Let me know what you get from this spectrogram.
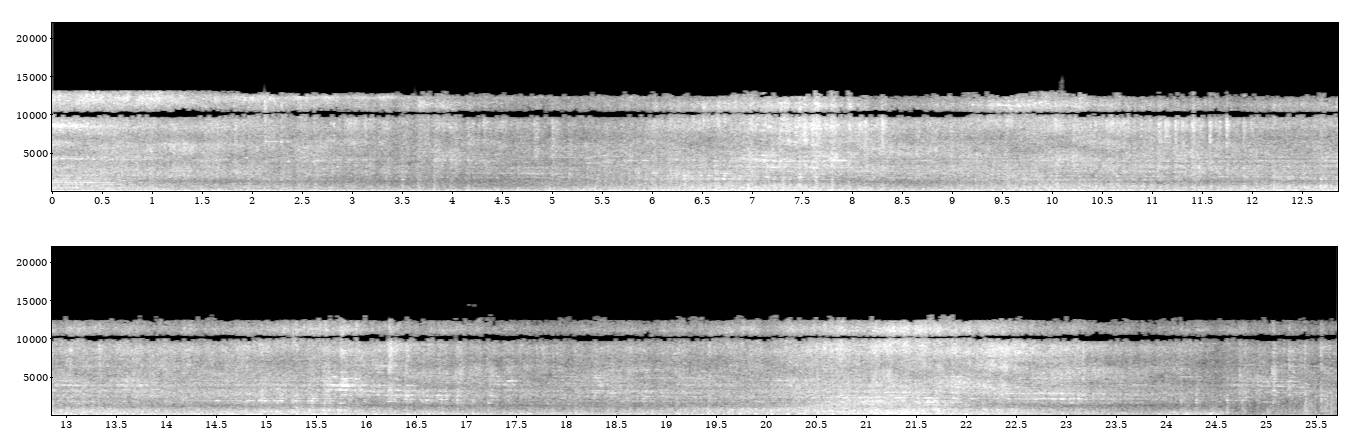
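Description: A BNSF diesel locomotive's engine drone fades in the first couple of seconds as it passes. The steady rumble and clickety-clack of a freight train's cars rolling past follows, dropping a little in loudness near the end.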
